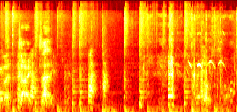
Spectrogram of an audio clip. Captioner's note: laughs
